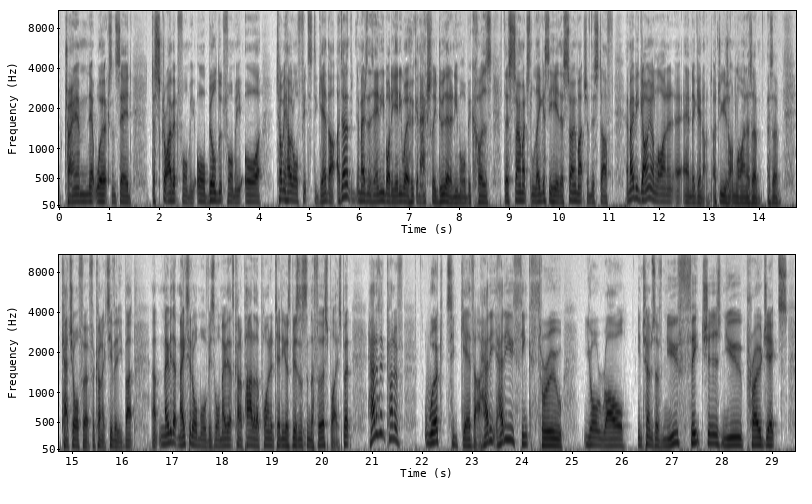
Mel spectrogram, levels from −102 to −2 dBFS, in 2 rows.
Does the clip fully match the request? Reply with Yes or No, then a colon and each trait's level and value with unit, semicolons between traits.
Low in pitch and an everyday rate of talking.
No: low, 115 Hz; fast, 230 wpm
